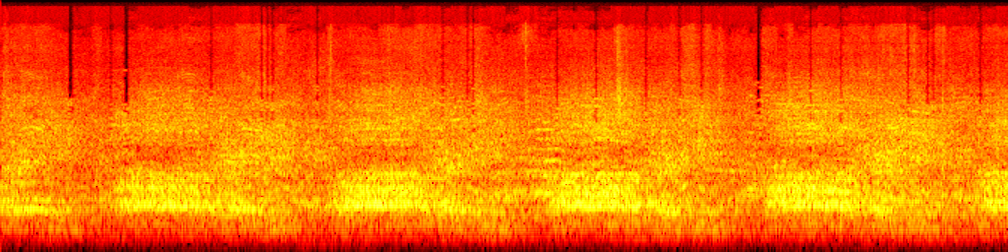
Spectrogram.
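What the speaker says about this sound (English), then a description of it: "this Bluebell Park crowd keeps on going" A baseball crowd at Blue Bell Park during a Texas A&M game against Prairie View swells in repeated waves of cheering and rhythmic chanting, loud and sustained across the stands.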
